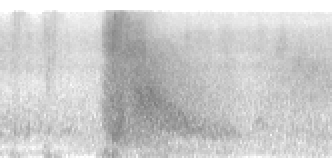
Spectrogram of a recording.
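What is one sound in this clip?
A loud whoosh of air sweeps past and slowly fades.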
